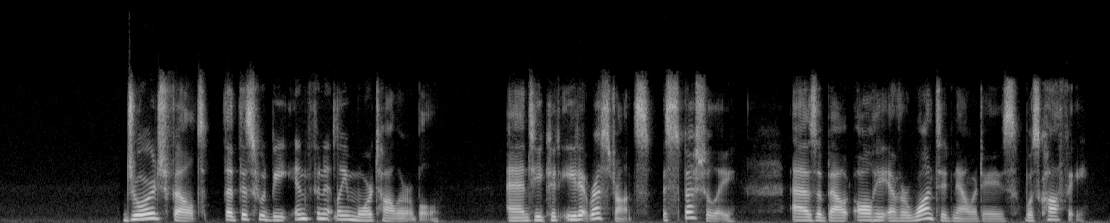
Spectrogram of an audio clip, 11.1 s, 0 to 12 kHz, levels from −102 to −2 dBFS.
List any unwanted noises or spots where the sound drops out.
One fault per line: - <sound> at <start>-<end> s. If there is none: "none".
none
